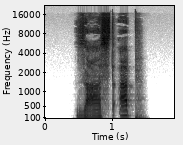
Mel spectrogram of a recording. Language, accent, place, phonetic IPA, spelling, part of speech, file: German, Germany, Berlin, [ˌzaːst ˈap], sahst ab, verb, De-sahst ab.ogg
- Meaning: second-person singular preterite of absehen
